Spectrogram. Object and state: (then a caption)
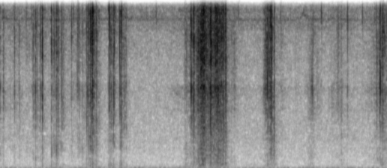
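Plastic sequin pillow being scratched. Fingernails scratch across a soft stuffed plush pillow covered in reversible plastic sequins, flipping the sequins over to show their silver side. Bursts of bright, crinkly rasping rise and fall over a steady low hum, peaking in a longer, louder sweep a little past the middle.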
